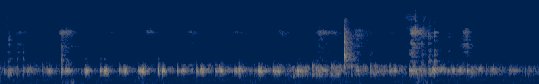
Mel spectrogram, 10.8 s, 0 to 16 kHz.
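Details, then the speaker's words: Home fetal Doppler placed low on the abdomen at 15 weeks of pregnancy, mother over 35 with high BMI: rapid, regular whooshing pulses about 150 a minute, a fetal heartbeat. "Slow. Where is it? I'm going say that's the baby. All right. So, that is the heartbeat."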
